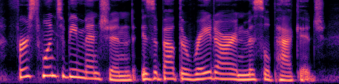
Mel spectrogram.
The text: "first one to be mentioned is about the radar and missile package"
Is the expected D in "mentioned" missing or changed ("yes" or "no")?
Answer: no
